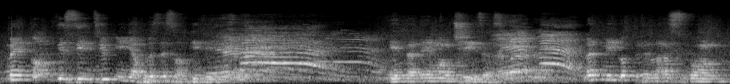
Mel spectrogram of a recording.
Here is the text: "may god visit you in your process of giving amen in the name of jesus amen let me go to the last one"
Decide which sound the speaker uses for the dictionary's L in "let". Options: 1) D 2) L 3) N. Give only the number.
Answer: 2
